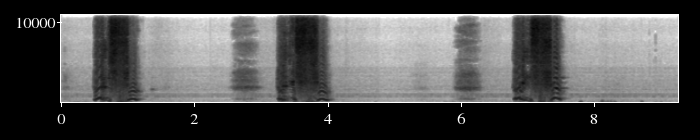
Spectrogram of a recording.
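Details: Three loud, huge, wet sneezes, each preceded by a quick inhaled breath, with steady room hum; person attempting to talk between sneezes on request, says nearly sneezed out.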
